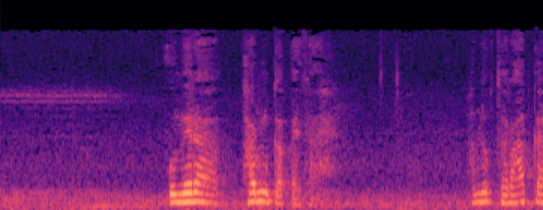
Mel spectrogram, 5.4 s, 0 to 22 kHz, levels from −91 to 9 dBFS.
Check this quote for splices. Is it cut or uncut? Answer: uncut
